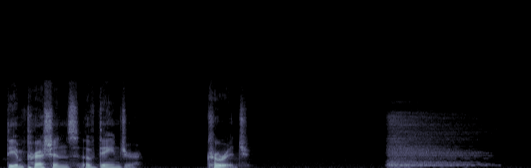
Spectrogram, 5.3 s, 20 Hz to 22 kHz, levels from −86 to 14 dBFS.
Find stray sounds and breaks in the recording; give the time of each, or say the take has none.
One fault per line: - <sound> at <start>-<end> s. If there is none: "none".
- sigh at 3.8-5.0 s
